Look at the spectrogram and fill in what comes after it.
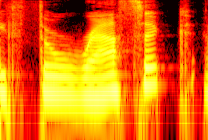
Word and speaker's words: thoracic: So is a thoracic, am I saying that correctly? – Yes, you are, okay, thoracic surgeon.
